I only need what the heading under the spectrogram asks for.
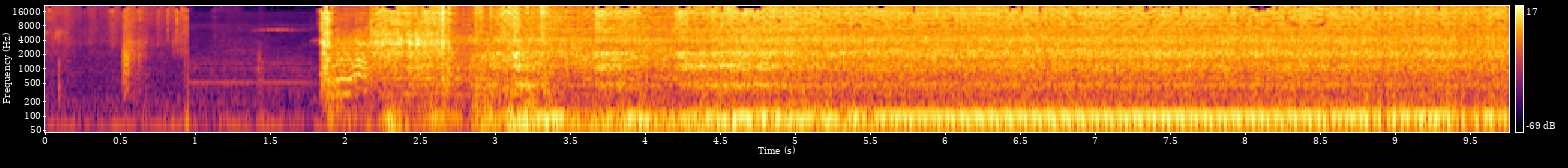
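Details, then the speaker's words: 1988 Chevy K2500 pickup, long sitting, converted from fuel injection to carburetor; after cranking and catching, idle stays rough and stumbling, missing on one or more cylinders, heavy fuel smell; owner suspects contaminants sucked into fuel system, not confirmed. "no pretty rough see the fuel or spark okay so what I think is going on with that weird running"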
